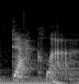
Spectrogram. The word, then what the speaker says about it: Decla: love it it's the name decla spelled d-e-c-l-a declass it's almost like the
